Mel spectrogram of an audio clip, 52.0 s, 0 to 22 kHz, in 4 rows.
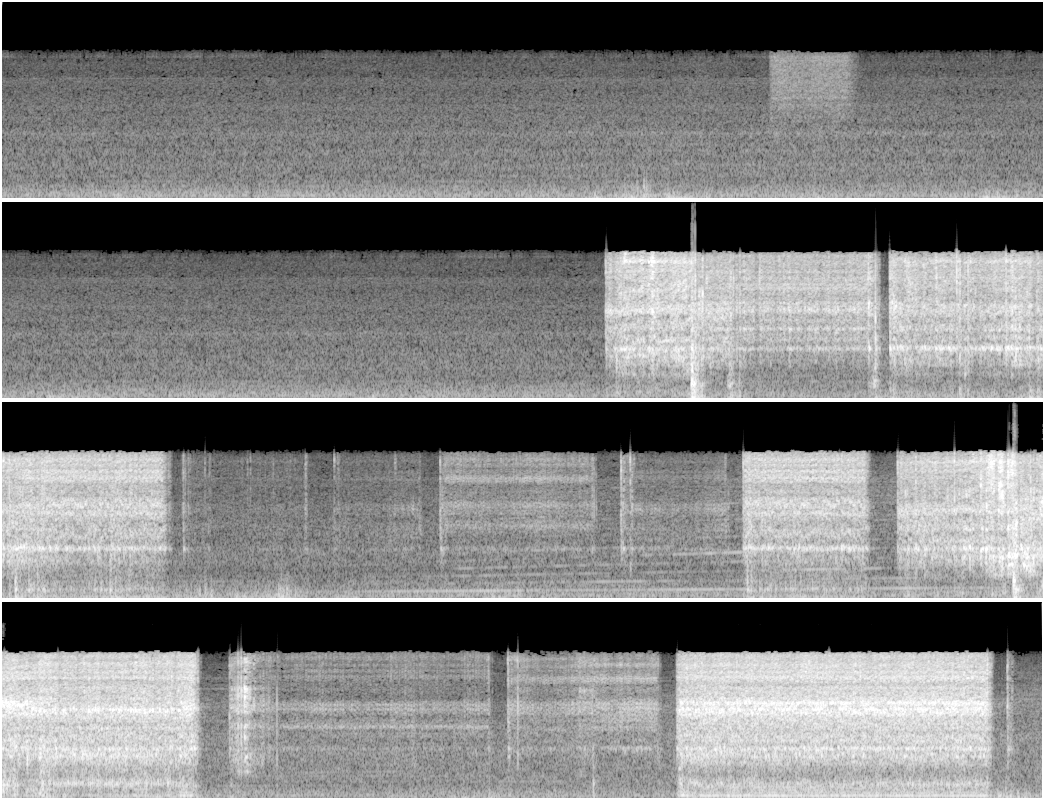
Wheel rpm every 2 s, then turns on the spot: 0, 0, 0, 0, 0, 0, 0, 0, 0, 0, 120, 100, 160, 140, 30, 20, 20, 50, 130, 170, 110, 30, 30, 50, 140, 90.
28-30 44-46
